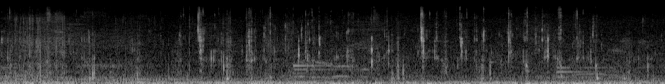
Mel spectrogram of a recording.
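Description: People eating by hand and chewing, with scattered small sharp clicks and crunches over a steady low rumble.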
